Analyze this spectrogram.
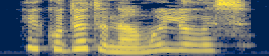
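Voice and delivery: high, teasing query; amused question. A narrator's reading. Friend watching heroine rush off, amused teasing. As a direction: ask it with a hint of a chuckle. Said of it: "со смешком спросила подруга".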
